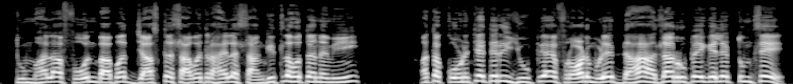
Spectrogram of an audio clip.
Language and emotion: Marathi, angry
